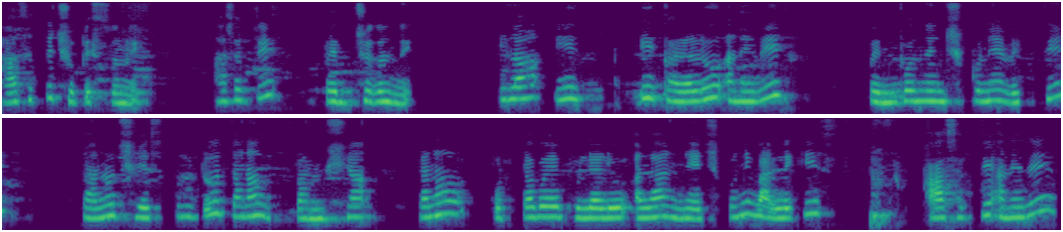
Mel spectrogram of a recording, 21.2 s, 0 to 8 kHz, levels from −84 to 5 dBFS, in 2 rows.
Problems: none marked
